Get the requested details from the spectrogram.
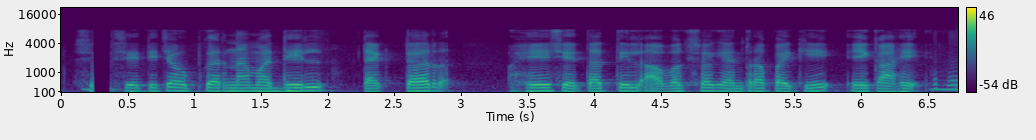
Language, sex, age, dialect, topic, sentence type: Marathi, male, 18-24, Varhadi, agriculture, statement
